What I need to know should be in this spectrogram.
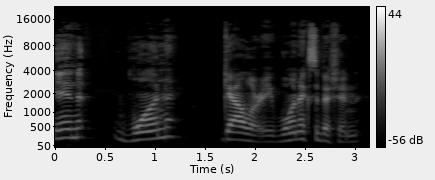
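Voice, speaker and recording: A man's voice: fairly high pitch, expressive, a little slow, pushed and bright. A man casually recapping a family trip in chat with his family, eagerly explaining what they saw. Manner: enthusiastic, explains things to the listener.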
